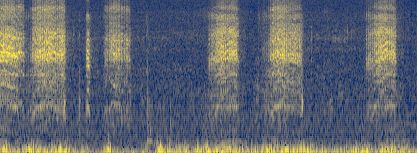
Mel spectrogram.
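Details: Loud, rasping screeches of a peach-fronted parakeet repeated in uneven pairs and singles, each burst short and grating, with low background rumble between calls.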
